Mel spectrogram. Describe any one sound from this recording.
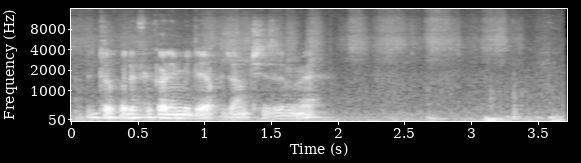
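Sheets of paper slide and rustle across a table.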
